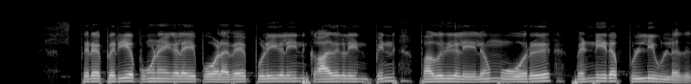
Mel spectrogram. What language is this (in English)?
Tamil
